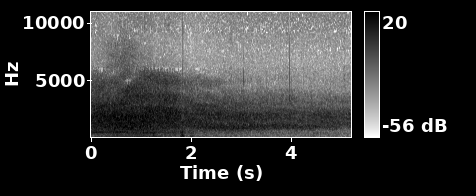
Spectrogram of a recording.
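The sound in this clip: A passing car's engine and road noise fill a quiet morning by a back gate, a broad steady rush that swells briefly, then slowly eases off over a few seconds.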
